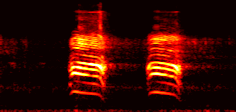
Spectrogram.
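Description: Two harsh, hoarse caws from an American crow, each about a quarter second long, spaced roughly half a second apart, over a faint low background hum.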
